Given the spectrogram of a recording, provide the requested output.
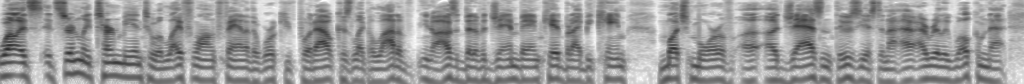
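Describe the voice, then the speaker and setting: At a very fast pace with hardly any pauses, a man speaks in a fairly low pitch with fairly even intonation. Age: 40s. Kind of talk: radio interview. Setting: video call.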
